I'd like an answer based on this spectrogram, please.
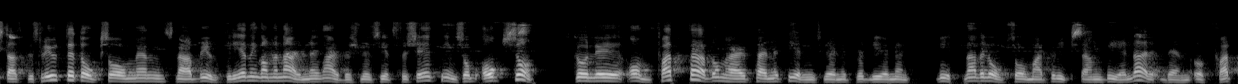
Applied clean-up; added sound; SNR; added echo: neural mask model DeepFilterNet 3.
